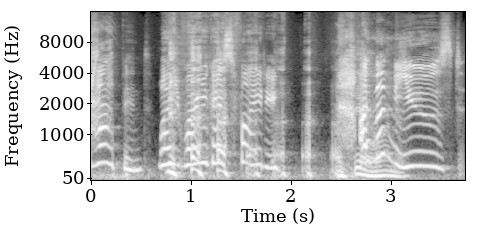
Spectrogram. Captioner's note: laugh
